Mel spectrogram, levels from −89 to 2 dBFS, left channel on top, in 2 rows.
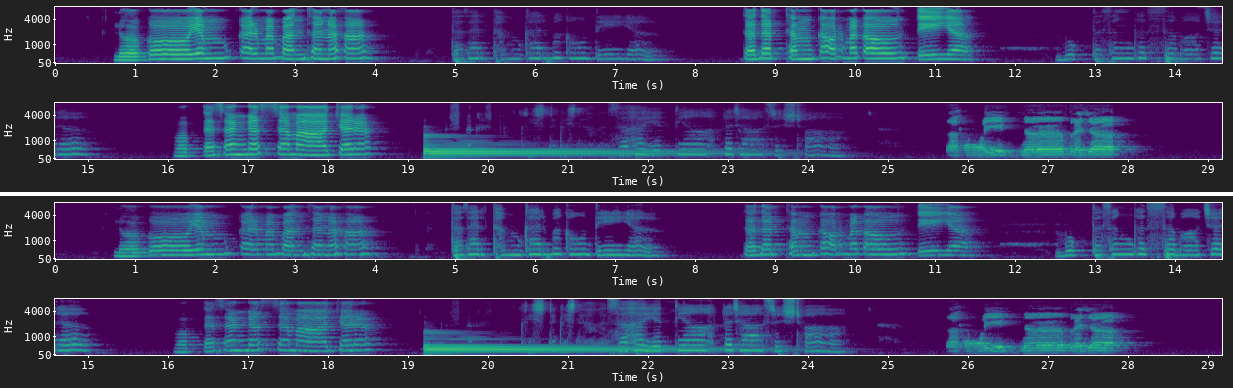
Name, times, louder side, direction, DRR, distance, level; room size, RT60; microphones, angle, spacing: voice 1, 0.7-4.0 8.6-11.5 16.1-18.6 19.7-19.8, left 9 dB, 50° left, 0.4 m, -27 dB
voice 2, 5.0-7.7 11.9-12.1 12.5-15.1 20.4-24.5, right 6 dB, 55° right, 0.4 m, -37 dB
Bass guitar, 19.2-23.4, right 2 dB, 70° left, 1.0 m, -31 dB
voice 3, 25.7-27.8, left 3 dB, 20° left, 0.8 m, -30 dB
12.0 x 5.7 x 5.3 m
head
